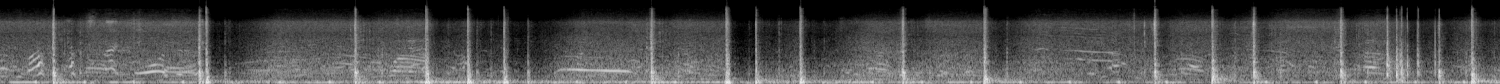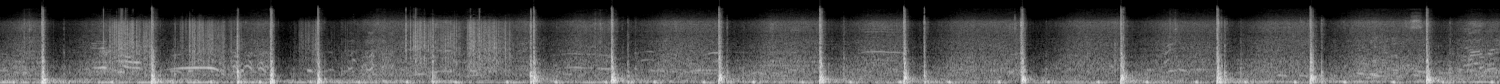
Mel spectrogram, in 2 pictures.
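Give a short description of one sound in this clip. Aerial firework shells burst outdoors with sharp booms.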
